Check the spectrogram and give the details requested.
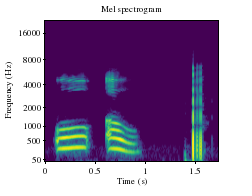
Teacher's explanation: कंठ व ओष्ठ स्थानापासून उच्चारले जाणारे स्वर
